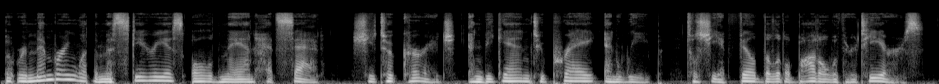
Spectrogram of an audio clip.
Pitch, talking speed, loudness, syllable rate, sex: 130 Hz, 180 wpm, -18 LUFS, 4.6 syllables/s, female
